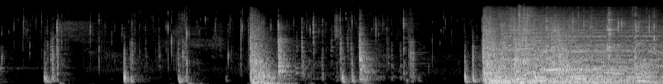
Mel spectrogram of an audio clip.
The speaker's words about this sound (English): Kick the door open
